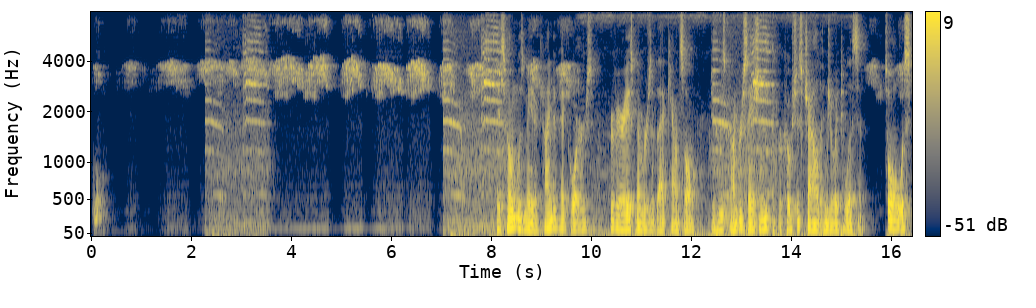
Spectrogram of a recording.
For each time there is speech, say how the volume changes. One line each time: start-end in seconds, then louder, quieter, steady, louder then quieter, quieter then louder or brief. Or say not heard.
8.1-16.4 steady.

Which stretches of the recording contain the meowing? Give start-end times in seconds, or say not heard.
2.2-3.6, 7.0-8.3, 12.4-13.8.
